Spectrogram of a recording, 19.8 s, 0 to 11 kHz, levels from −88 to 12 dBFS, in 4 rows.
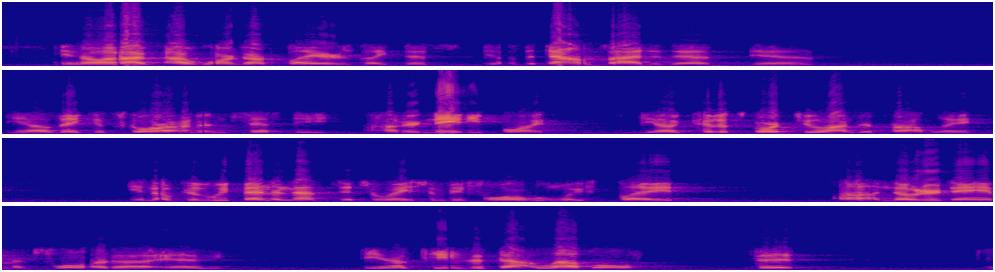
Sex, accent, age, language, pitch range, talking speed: male, American, 50-69, English, 120-140 Hz, 175 wpm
